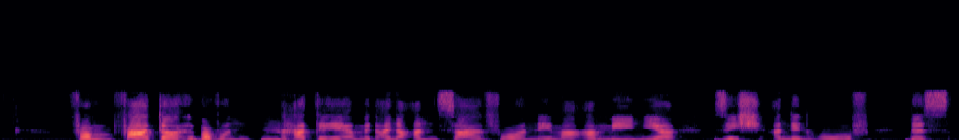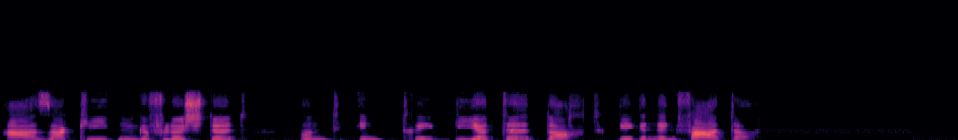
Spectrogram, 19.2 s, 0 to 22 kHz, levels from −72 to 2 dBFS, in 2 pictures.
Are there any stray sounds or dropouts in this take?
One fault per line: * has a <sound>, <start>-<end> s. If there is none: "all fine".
all fine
